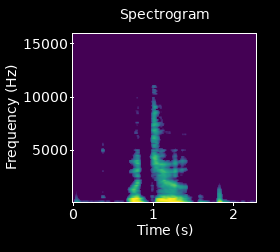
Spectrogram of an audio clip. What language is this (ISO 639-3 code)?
jpn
